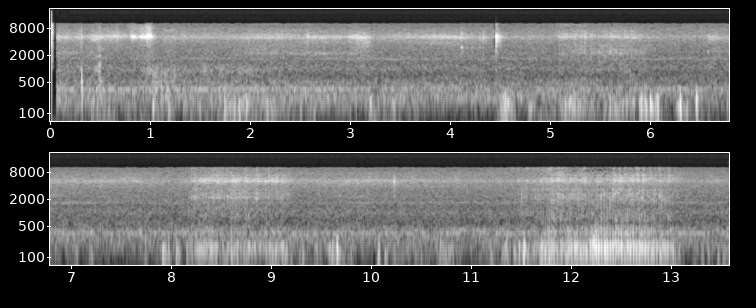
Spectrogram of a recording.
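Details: Sleeping yellow Labrador dog: low, rough fluttering breath noise rising and falling with each breath over steady fan hum; snoring.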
